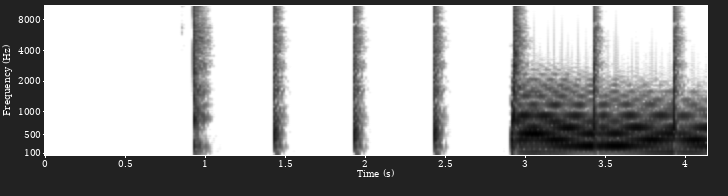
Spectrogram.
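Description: DAW metronome count-in: four clicks half a second apart (120 BPM), after which a single sustained note from the Velvet VST software instrument enters just before the fourth second, with the metronome clicking on over it on every beat.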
